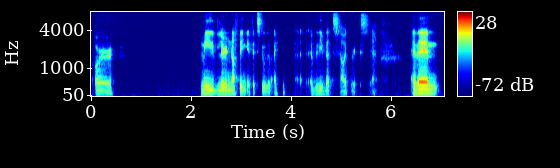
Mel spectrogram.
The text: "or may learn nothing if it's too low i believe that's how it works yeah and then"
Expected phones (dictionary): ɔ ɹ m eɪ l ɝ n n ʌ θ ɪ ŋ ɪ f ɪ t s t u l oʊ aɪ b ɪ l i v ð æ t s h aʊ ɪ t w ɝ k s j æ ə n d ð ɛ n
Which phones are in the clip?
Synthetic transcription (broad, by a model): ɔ ɹ m eɪ l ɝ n n ʌ θ ɪ ŋ ɪ f ɪ t s t u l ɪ aɪ b ɪ l i v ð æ t s h aʊ ɪ t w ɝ k s j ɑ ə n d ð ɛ n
